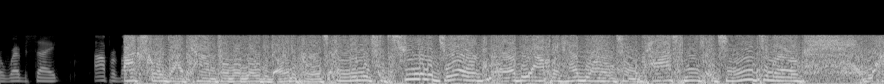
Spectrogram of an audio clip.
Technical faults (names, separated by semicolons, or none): companded audio read as linear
